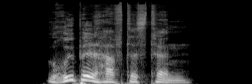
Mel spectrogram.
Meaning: 1. superlative degree of rüpelhaft 2. inflection of rüpelhaft: strong genitive masculine/neuter singular superlative degree
- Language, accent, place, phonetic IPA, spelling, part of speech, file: German, Germany, Berlin, [ˈʁyːpl̩haftəstn̩], rüpelhaftesten, adjective, De-rüpelhaftesten.ogg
